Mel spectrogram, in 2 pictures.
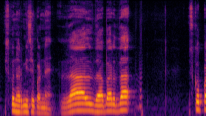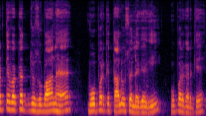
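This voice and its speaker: A man with a Pakistani Urdu accent teaching Quran reading, chanting syllables slowly and explaining in quick asides. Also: fairly high pitch, darkish tone. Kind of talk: slow recited lesson drills.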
